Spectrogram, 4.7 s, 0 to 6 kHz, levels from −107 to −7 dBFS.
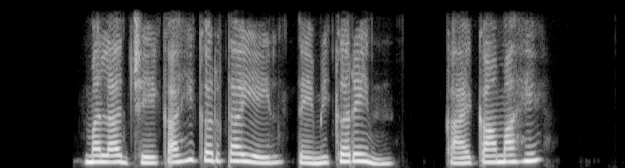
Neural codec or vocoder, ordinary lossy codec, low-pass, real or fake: codec, 16 kHz, 4.8 kbps, FACodec; none; 5.4 kHz; fake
